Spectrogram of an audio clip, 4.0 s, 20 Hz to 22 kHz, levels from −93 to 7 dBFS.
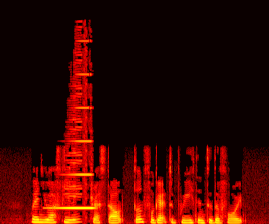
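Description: A short speech recording with a loudspeaker feedback squeal running from about 0.63 to 1.47 s. A single tone at 1.6 kHz creeps in and swells over roughly half a second until it sits a few dB above the speech, then drops away. What's going on is that the mic is catching the speaker it feeds, and at that one frequency the loop gain tops one, so the tone keeps feeding itself until the loop breaks.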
